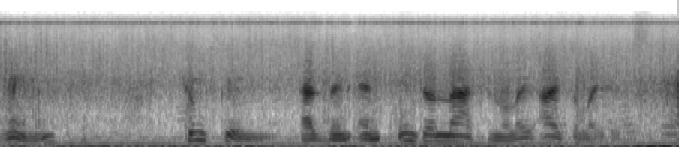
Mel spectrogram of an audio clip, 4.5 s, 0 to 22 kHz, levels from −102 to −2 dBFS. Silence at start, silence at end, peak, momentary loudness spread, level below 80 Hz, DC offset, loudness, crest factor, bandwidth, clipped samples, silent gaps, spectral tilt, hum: 0 s; 0 s; -2 dBFS; 15 LU; -40 dBFS; under 0.1%; -24 LUFS; 22 dB; 13.5 kHz; under 0.1%; none; -3.5 dB/octave; none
